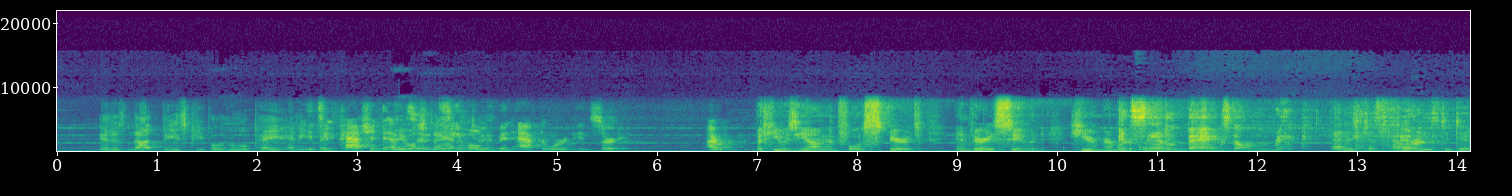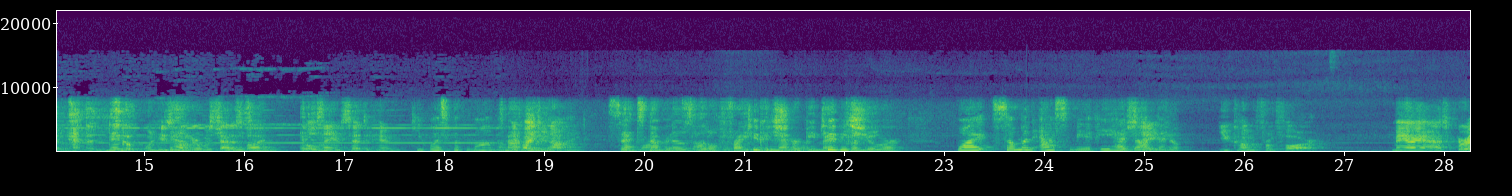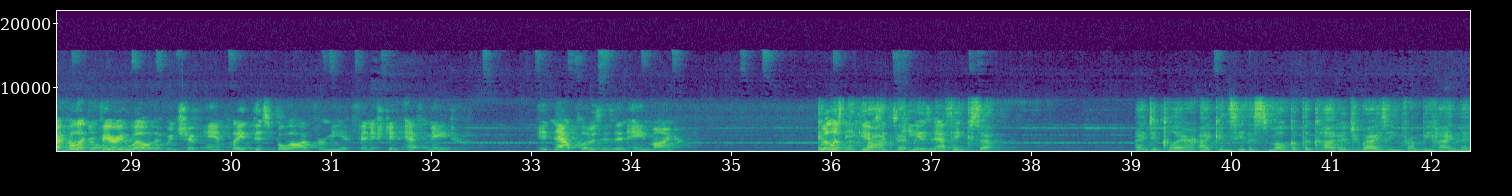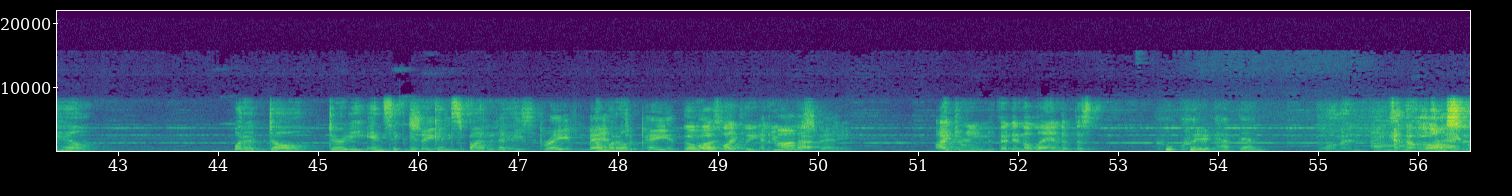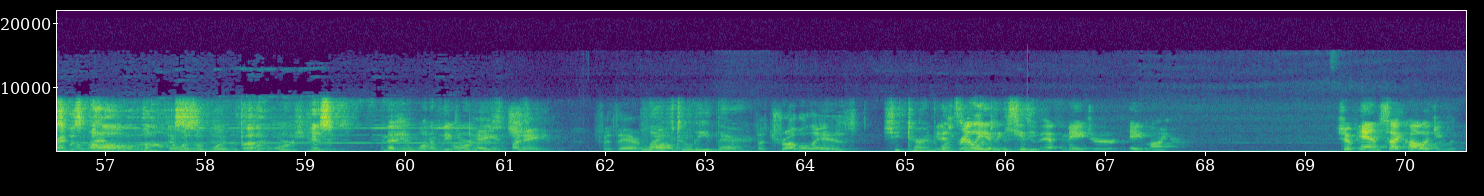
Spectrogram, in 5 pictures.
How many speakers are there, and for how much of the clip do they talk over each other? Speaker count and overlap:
seven, about 38%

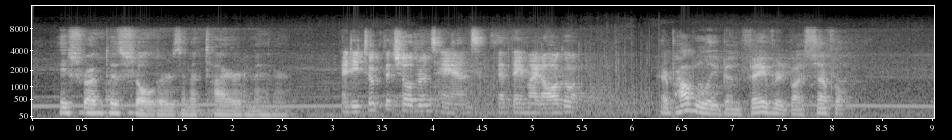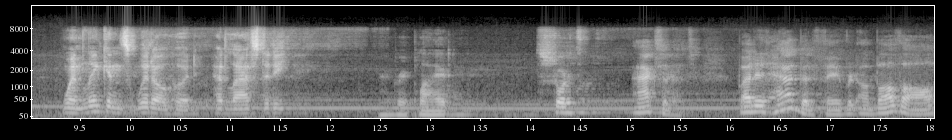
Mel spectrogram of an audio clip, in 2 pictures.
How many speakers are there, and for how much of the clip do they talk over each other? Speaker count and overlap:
four, no overlap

